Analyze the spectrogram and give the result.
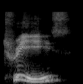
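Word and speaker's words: TRIZ: research Innovation technique called trees that's a Russian acronym for the theory of systematic problem solving I know it looks like Tris but it's pronounced trees and it's a technique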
